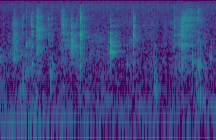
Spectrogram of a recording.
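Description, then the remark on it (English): Wet, open-mouthed chewing of a snack with crunchy bites, repeating irregularly about every quarter second, loud with no talking. “And then just make sure, close your mouth when you chew.”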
